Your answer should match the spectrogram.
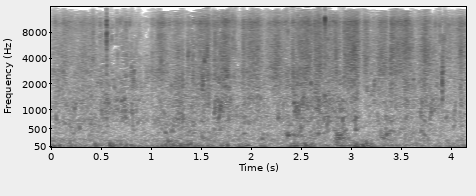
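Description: Hands rubbing and pressing a crumbly bait mix on a plastic sheet, with irregular rustling and crinkling, while wind buffets the microphone with low rumbles.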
